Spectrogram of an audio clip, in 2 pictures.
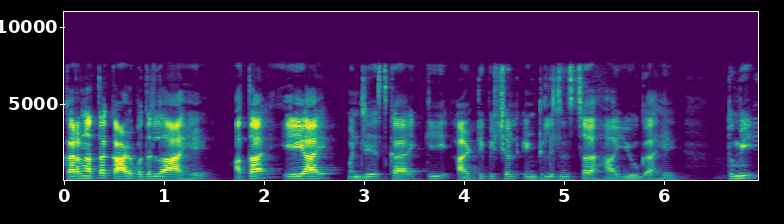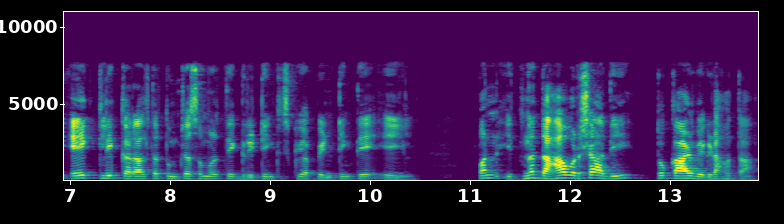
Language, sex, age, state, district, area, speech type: Marathi, male, 30-45, Maharashtra, Wardha, urban, spontaneous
